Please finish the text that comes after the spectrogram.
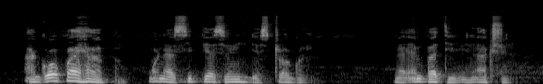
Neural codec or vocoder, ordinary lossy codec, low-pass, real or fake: vocoder, 22.05 kHz, 80 mel bands, Vocos; none; 9.9 kHz; fake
